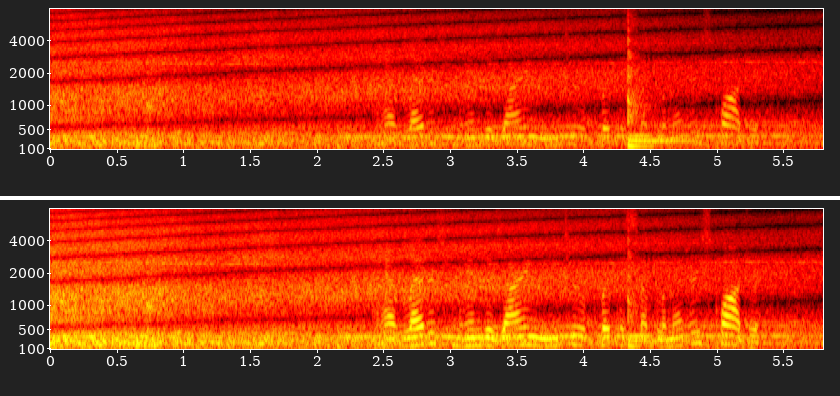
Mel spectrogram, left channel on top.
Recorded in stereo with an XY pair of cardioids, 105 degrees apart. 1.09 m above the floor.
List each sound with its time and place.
0.0 s a vehicle: 35° right; by 5.8 s 15° right
2.4 s a man speaking: 55° right
4.3 s a snare drum: 35° left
